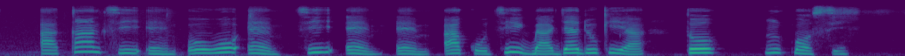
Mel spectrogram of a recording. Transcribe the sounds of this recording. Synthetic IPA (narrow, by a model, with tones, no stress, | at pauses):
a˨kã˦n̩˦ti˧ɛ˨m̩˨o˧wo˦ɛ˦˨m˨ti˦ɛ˦˨m˨ɛ˨m̩˨a˧ko˨ti˦i˦˨ɡ͡ba˨˦d͡ʒɛ˦du˦ki˦˨a˨˦ | to˦ | ŋ̩˦k͡pɔ˦˨si˧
